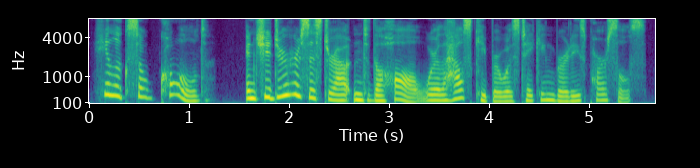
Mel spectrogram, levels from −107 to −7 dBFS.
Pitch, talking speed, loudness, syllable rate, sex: 220 Hz, 210 wpm, -18 LUFS, 5.6 syllables/s, female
